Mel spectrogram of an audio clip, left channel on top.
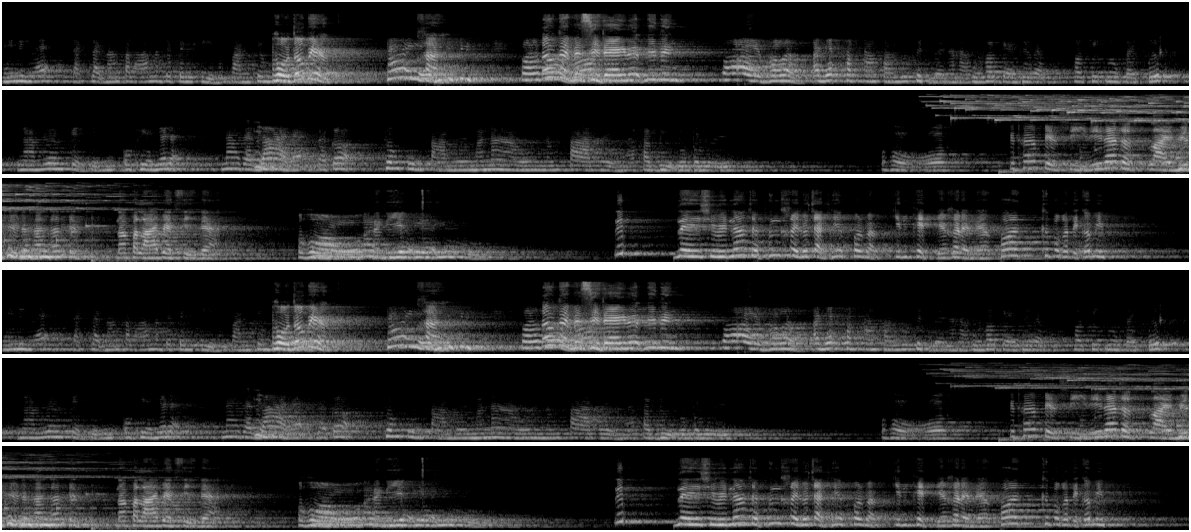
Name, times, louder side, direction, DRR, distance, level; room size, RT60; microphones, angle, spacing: voice 1, 0.0-3.1 3.8-6.0 7.2-10.5 10.7-11.7 12.0-13.7 14.1-15.4 15.7-19.2 23.6-24.6 26.8-28.6, left 1 dB, 30° left, 3 dB, 1.6 m, -28 dB
voice 2, 2.7-3.3 4.2-4.4 5.4-6.8 14.4-14.7 20.7-21.3 21.9-24.5 24.9-25.9 26.7-27.8 29.9-30.1 30.4-34.8, left 1 dB, 10° left, 5 dB, 1.5 m, -24 dB
Chime, 21.0-25.3, left 10 dB, 90° left, 4.9 m, -29 dB
sound 1, 21.8-22.3 22.6-23.1 23.5-23.9 24.3-25.1, left 1 dB, 65° left, 1.4 m, -39 dB
24.5 x 22.5 x 8.6 m, 2.2 s
head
